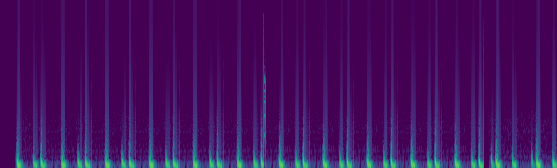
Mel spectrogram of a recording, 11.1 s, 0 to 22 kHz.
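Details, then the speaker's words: Gallop rhythm (S3/S4): low heart sounds in groups of three per beat at about 68 a minute, like a galloping horse. "auscultating the heart in these conditions more than two sounds will be heard during each cardiac cycle and these sounds follow each other in a rhythm similar to that produced by a galloping horse so it is referred to as a gallop rhythm"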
